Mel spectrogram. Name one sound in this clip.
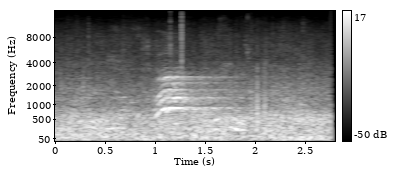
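A fencer lets out a loud, drawn-out shout in a large echoing hall.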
